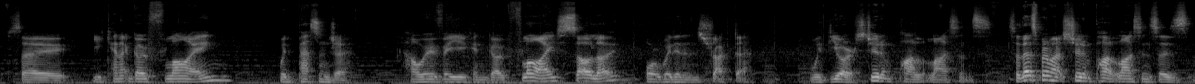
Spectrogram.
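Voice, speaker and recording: Addressing viewers directly, a young Filipino commercial pilot walks through pilot licenses in a friendly, casual way, with his Filipino accent and plenty of fillers. His medium-pitched voice is creaky and a bit bright.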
